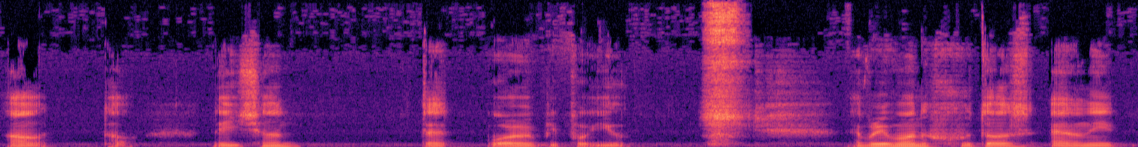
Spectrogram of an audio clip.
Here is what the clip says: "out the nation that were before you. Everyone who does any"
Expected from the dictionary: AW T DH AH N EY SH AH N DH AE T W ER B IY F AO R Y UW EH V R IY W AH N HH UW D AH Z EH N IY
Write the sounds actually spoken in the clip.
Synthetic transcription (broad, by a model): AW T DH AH N EY SH AH N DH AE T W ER B IY F AO R Y UW EH V R IY W AH N HH UW D AH Z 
